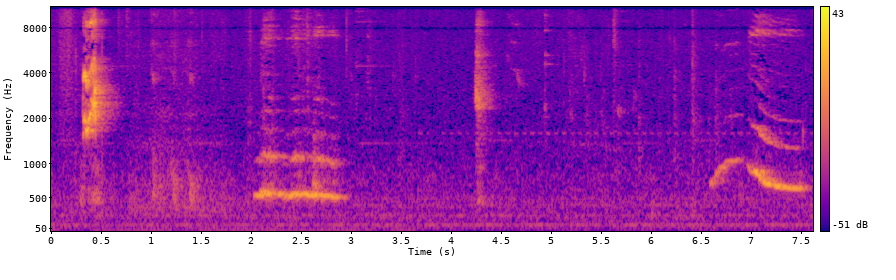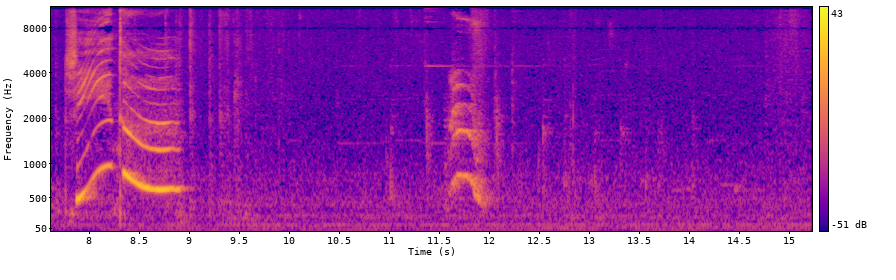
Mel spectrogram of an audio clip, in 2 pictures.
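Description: Congo African grey parrot calling in separate bursts: a sharp high squeak at the start, a short held note about two seconds in, a run of whistled calls that rise and fall in pitch around the middle (the loudest part), and one more such call near the end.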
